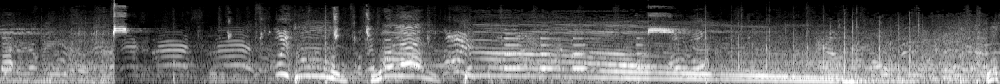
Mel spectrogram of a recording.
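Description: Voices calling out at a basketball game: a sharp knock about a second in, a run of short rising-and-falling calls, then one long drawn-out cry that slides steadily down in pitch as a jump shot goes up.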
